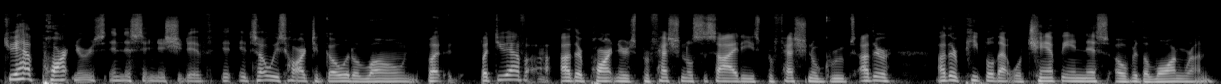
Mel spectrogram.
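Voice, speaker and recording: Measured male interview host, smooth dry voice. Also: a little high, no room sound. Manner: measured, halting, with repeated restarts. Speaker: interview host, journal editor. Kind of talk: interview hosting.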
